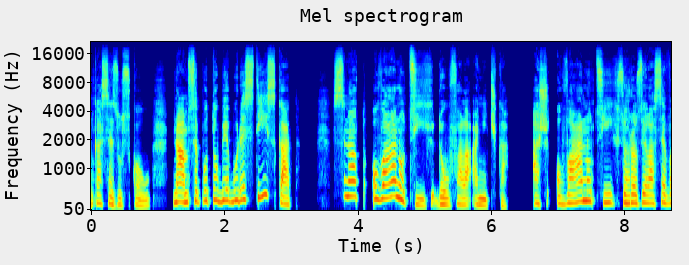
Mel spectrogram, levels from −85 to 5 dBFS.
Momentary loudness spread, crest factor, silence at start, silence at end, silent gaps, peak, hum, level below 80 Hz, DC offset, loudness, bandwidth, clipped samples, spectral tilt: 10 LU; 18 dB; 0 s; 0 s; 1.18-1.22 s, 3.13-3.38 s, 6.26-6.63 s, 6.94-6.98 s; 0 dBFS; none; -72 dBFS; under 0.1%; -20 LUFS; 19 kHz; under 0.1%; -5 dB/octave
